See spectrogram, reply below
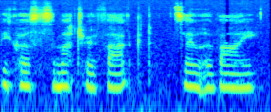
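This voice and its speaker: A woman's voice: mid-range voice, monotone, normal speed, a little mellow, a little hiss or hum, close to an everyday voice. A woman voicing anxious, tender young girls from a storybook in an earnest, worried whisper. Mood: uneasy.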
